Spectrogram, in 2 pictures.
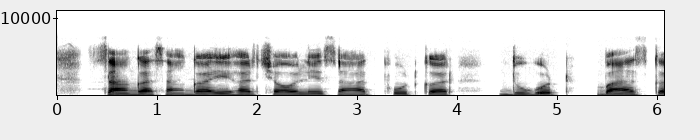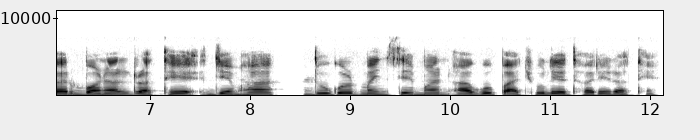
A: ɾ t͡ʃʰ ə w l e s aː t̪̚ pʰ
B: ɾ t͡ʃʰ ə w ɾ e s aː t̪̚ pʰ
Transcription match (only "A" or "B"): A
